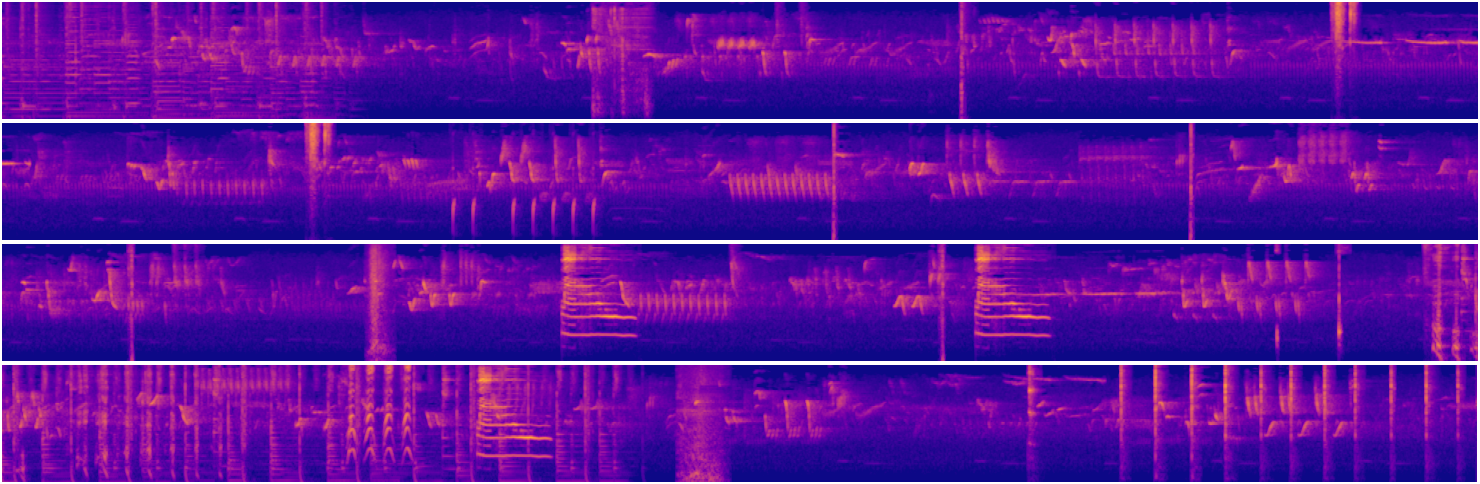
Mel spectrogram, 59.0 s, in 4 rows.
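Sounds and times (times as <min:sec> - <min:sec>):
small birds chirping and trilling: 0:01.4 - 0:59.0
sharp click: 0:13.3 - 0:13.6, 0:17.8 - 0:18.1.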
